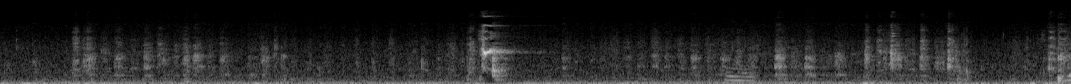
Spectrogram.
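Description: Belgian Shepherd dog panting in quick breaths, with a single sharp click of a training clicker about halfway through.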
